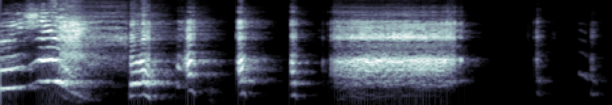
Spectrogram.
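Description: A woman laughing: a drawn-out laugh at the start, then several short bursts of laughter and a long breathy exhale a little after two seconds in, dying away near the end.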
